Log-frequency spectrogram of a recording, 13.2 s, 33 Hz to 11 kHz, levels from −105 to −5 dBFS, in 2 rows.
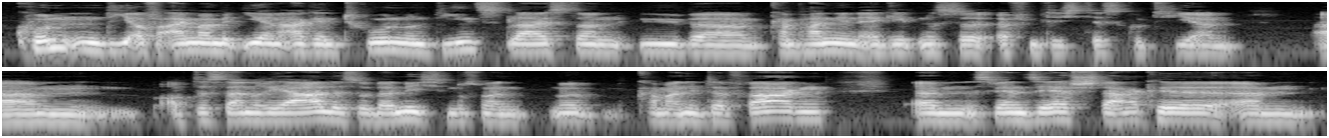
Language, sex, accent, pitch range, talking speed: German, male, German, 130-170 Hz, 145 wpm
